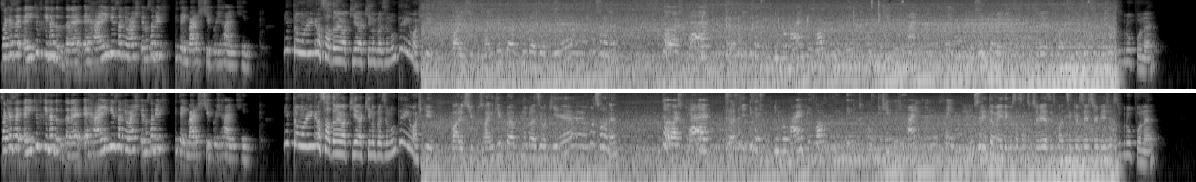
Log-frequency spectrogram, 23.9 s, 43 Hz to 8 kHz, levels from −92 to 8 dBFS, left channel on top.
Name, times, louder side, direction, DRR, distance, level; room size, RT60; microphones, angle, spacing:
voice 1, 0.0-4.9 13.1-14.2 14.5-14.7 15.0-19.1, right 2 dB, 90° right, 4.4 m, -26 dB
voice 2, 5.7-12.4 14.6-15.0 15.3-15.4 19.2-23.1, right 3 dB, 35° right, 0.7 m, -27 dB
sound 1, 8.4-22.4, left 3 dB, 50° left, 0.7 m, -24 dB
9.6 x 8.1 x 2.3 m
head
